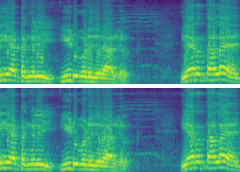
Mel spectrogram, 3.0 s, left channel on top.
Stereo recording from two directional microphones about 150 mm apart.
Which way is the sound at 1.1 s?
15° right (ahead or behind).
